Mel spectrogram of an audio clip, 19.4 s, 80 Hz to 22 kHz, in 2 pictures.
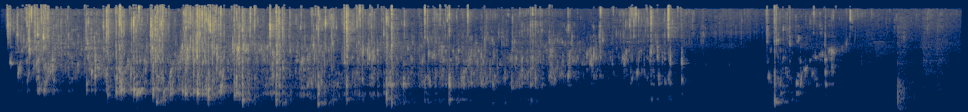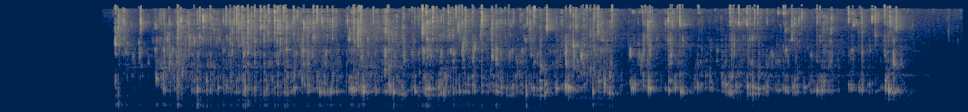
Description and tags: WATRPour Measuring And Pouring Water 01 JOSH OWI 3RD YEAR SFX PACK Scarlett 18i20, Samson C01
pouring water back and forth between measuring cups and then into a bowl
cooking, cup, fill, filling, glass, kitchen, liquid, measure, owi, pour, pouring, water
